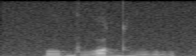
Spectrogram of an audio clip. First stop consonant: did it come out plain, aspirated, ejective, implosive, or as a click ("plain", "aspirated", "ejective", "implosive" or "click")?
plain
